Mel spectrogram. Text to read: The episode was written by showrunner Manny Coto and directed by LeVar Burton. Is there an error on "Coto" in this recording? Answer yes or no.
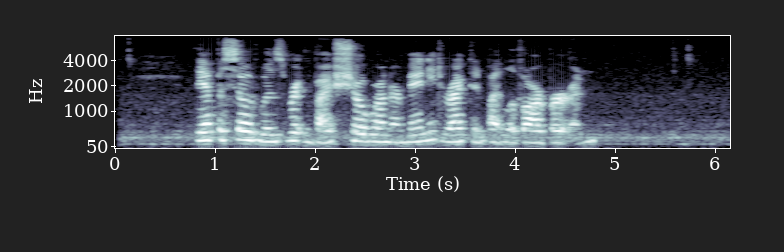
yes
